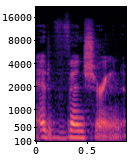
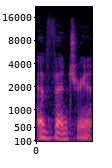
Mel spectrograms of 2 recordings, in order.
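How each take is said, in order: First: A d sound comes before the v. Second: No d sound comes before the v. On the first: The speaker calls it wrong. "I always pronounce it with a D as if it's like adventure" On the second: The speaker calls it right. "but it's not that at all"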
